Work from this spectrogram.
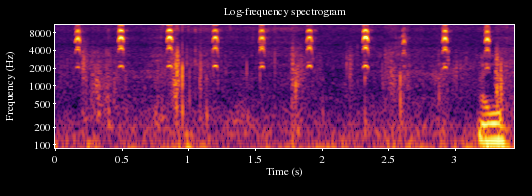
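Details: Mexican prairie dog calling near its burrow in southern Coahuila; crisp, evenly spaced chirps roughly every third of a second, ending with a short burst of human speech.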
